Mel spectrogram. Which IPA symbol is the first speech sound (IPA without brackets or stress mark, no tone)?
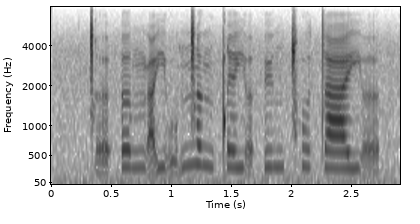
ɡ͡ǀ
